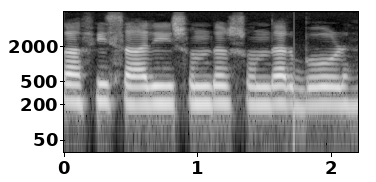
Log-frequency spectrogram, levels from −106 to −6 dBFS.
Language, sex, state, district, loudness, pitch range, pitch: Hindi, female, Uttar Pradesh, Hamirpur, -23 LUFS, 205-215 Hz, 210 Hz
